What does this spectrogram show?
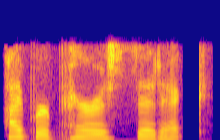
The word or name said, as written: hyperparasitic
